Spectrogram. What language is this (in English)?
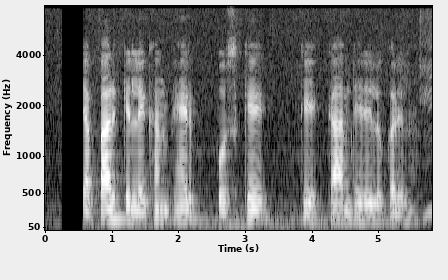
Bhojpuri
